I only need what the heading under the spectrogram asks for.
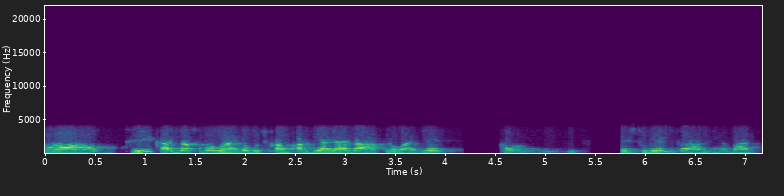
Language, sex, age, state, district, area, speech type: Hindi, male, 60+, Uttar Pradesh, Chandauli, urban, conversation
